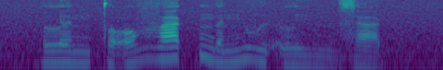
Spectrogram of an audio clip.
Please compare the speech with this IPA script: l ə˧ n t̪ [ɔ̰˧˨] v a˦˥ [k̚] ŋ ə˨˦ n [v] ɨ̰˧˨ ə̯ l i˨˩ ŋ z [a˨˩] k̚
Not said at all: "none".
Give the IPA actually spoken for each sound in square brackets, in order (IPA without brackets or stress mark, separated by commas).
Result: ɔ̰˧˥, k̚, v, a˨˩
